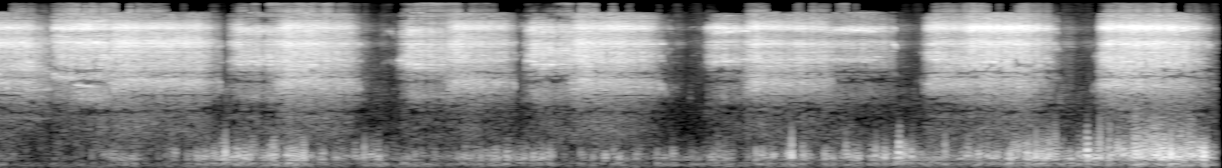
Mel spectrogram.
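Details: Hungry common mynas at a nest give harsh, hissing begging bursts, each lasting about a second or two, separated by short pauses and repeated steadily throughout.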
